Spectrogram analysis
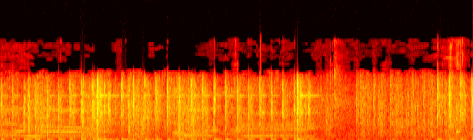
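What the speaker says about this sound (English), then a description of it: "Campbell! Fire on that in Paddock! Shut that gun down" Rapid machine gun fire in the World War II shooter Brothers in Arms, a dense, continuous stream of close bursts rattling without pause.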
